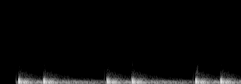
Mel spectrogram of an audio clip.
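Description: Heartbeat sound effect: pairs of low, deep thumps, lub-dub, about one pair a second, each thump fading quickly.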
